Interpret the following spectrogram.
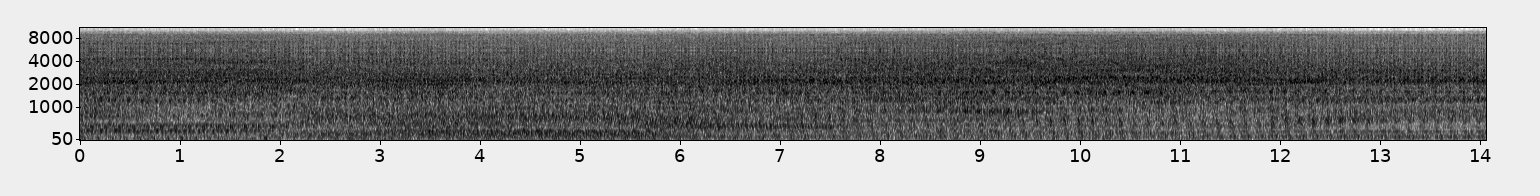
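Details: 1992 Ford Crown Victoria 4.6L at idle: busy fast clatter over a steady idle, roughly three to four beats a second; owner suspects low oil pressure and plans an oil pump replacement, cause unconfirmed.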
